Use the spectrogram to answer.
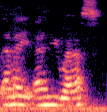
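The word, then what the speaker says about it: Maynes: So his last name is spelled M-A-N-U-S? M-A-N, or excuse me, M-A-Y-N-E-S. It's pronounced Manus.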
